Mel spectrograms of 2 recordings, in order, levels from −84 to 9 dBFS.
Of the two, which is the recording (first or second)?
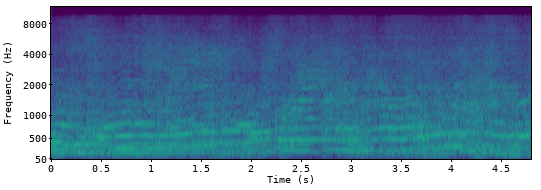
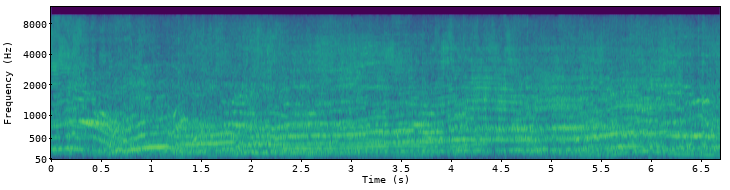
second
